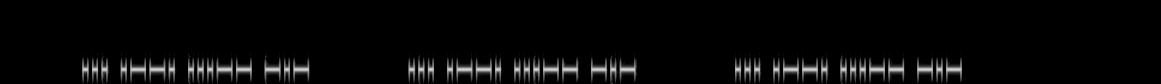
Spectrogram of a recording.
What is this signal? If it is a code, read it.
Morse code, heard as a keyed tone, about 25 wpm, 700 Hz. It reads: SP3K SP3K SP3K
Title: DXCC-100 Call Signs - 4 Characters - Repeated 3x - 25wpm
